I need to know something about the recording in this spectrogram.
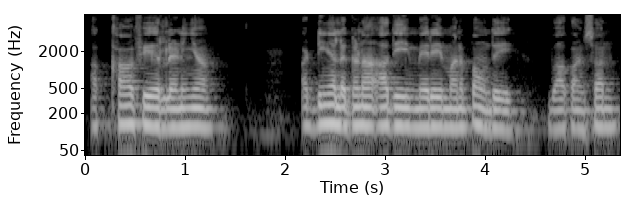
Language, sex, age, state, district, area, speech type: Punjabi, male, 45-60, Punjab, Fatehgarh Sahib, rural, spontaneous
